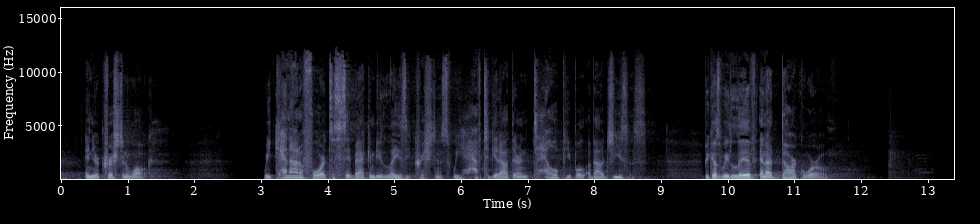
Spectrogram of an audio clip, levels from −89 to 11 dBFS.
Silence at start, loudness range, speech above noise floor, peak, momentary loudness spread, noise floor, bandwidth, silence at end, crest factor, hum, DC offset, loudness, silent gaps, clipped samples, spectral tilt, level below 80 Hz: 0 s; 7 LU; 55 dB; -10 dBFS; 13 LU; -86 dBFS; 12.5 kHz; 1.95 s; 24 dB; none; under 0.1%; -32 LUFS; none; under 0.1%; -5.5 dB/octave; -60 dBFS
